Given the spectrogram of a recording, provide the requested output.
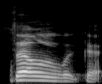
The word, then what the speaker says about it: Zellweger: Oh, Renee Zellweger.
